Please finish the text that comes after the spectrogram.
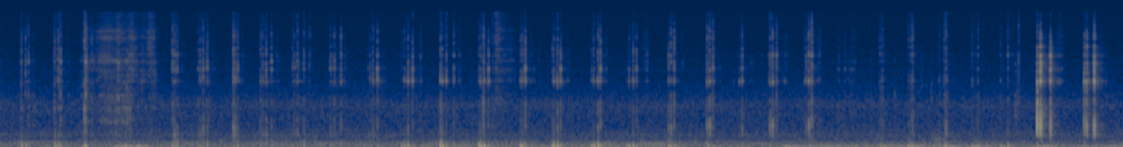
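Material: Wood.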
